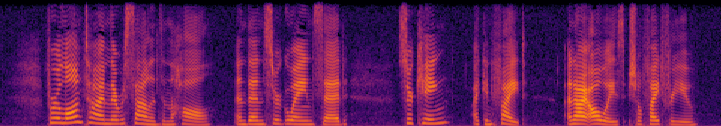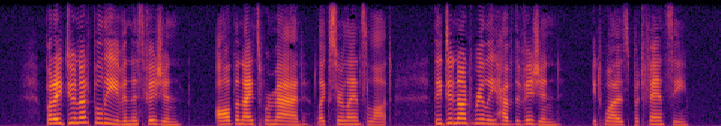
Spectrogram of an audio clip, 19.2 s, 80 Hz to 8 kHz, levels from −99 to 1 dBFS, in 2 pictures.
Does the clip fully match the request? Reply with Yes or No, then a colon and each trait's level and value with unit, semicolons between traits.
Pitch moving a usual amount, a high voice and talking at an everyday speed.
Yes: average, 3.8 semitones; high, 225 Hz; average, 170 wpm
